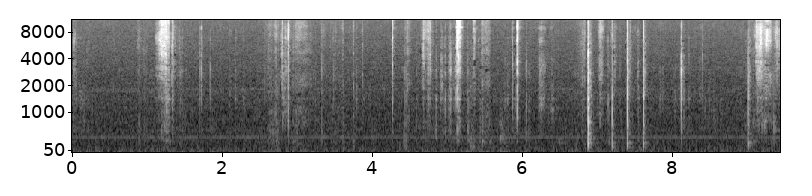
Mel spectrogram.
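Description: Strips of metal staples being handled and set down on a wooden tabletop: scattered light clicks and taps as strips are placed and stacked against one another, with short sliding scrapes about a second in and near the end.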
